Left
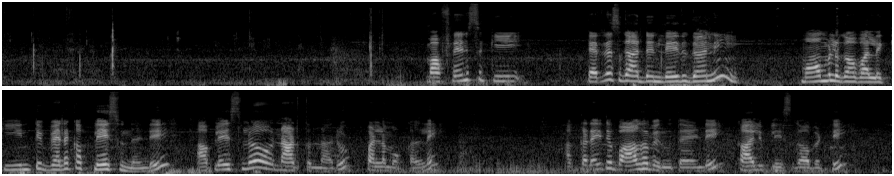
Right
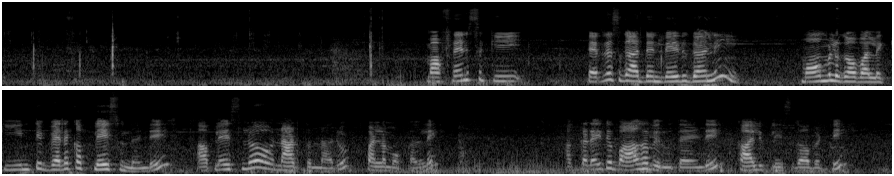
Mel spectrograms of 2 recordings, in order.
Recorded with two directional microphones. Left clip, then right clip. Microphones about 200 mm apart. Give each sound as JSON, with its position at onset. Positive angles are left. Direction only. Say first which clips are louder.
{"t": 3.7, "sound": "a sound", "louder": "right 1 dB", "side_deg": -5}
{"t": 4.3, "sound": "a woman's voice", "louder": "left 2 dB", "side_deg": 35}
{"t": 14.5, "sound": "speech", "louder": "left 1 dB", "side_deg": 50}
